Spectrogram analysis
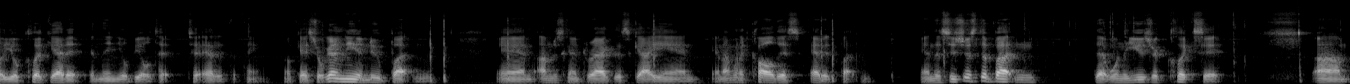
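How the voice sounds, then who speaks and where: A man with a very deep voice talks through a programming screencast. He explains casually as he goes, thinking aloud with fillers and restarting words. He sounds middle-aged and relaxed, like a teacher at his desk. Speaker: professor teaching app programming. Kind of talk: screencast tutorial narration.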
